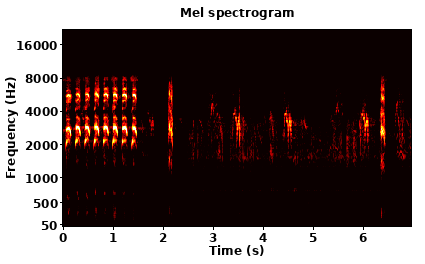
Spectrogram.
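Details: Osprey on a nest-cam perch, 15 April 2023, as a fish is contested and an intruder lurks nearby: a tight burst of eight shrill whistled notes, then near quiet with soft twittering and two isolated sharp calls.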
